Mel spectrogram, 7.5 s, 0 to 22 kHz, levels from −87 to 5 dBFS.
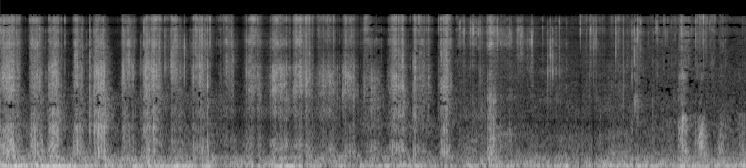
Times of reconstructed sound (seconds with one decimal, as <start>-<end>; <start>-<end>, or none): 2.2-3.6; 4.6-6.3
